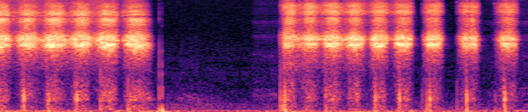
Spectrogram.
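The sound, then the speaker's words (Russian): A voice imitates the shushing hiss a parent makes to stop a child running in a museum: quick, sharp "ch-ch-ch" bursts, loud and high, in two rhythmic runs of about five and seven with a short pause between. “Дети меня часто дразнят, когда я говорю такой... Ч -ч -ч, ч -ч -ч,”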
